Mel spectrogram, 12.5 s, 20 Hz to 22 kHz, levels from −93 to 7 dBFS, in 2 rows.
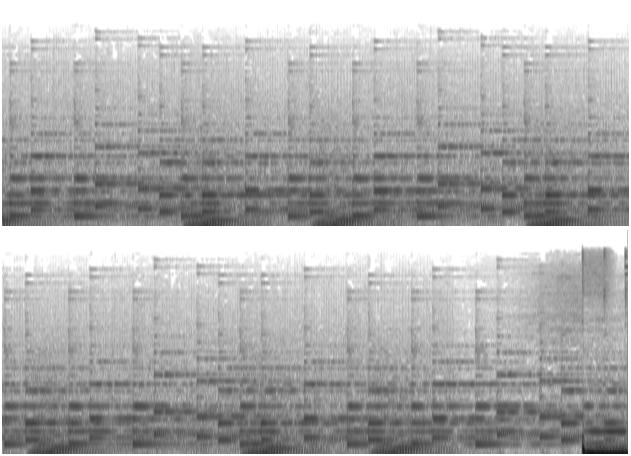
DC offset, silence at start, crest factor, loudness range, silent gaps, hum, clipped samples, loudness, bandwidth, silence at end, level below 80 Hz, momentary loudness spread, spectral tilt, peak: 0.1%; 0 s; 18 dB; 1 LU; none; none; under 0.1%; -23 LUFS; 15 kHz; 0 s; -20 dBFS; 6 LU; -7 dB/octave; 0 dBFS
